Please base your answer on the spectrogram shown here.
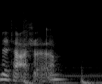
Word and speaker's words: Natasha: But the full name is Natasha. The 3 syllables long.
